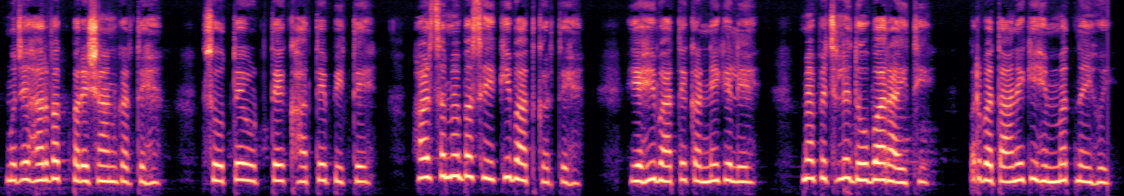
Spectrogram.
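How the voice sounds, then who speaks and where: A woman's voice: high voice, fairly even intonation, normal speed, dark tone, dry recording, highs cut off, lightly acted. Sad young daughter in a storybook, woman putting it on, teary and hesitant, dry sound. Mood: tearful. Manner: hesitant, holding back tears. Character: unhappy young married daughter.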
